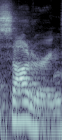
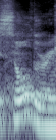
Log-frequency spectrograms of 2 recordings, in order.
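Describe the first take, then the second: First: It is said with the US pronunciation. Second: It is said with the British pronunciation. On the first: The speaker calls it right. "In U S English, it's soldering" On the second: The speaker calls it wrong. "If you say soldering, it's wrong"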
